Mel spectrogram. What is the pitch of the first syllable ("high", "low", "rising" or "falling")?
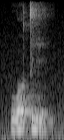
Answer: high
